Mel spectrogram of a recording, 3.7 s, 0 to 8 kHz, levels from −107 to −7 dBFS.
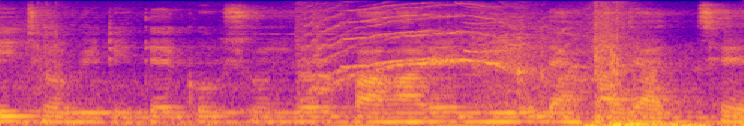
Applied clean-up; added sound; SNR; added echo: none; Squeak / Slam / Alarm / Wood; 2 dB; reverberation time 2.5 s.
